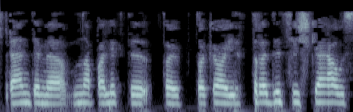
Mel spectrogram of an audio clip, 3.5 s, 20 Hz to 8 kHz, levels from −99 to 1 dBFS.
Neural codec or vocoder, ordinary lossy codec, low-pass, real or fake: none; MP3, 24 kbps; 7.2 kHz; real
